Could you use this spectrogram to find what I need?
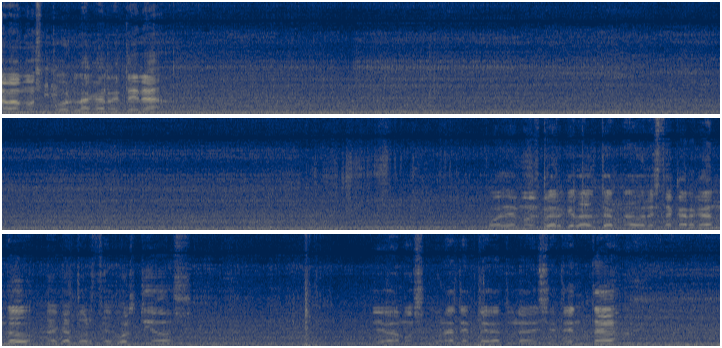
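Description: A car engine hums and rumbles steadily from inside the car.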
